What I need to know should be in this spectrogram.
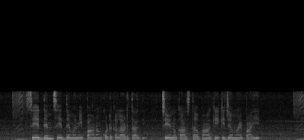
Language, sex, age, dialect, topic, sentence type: Telugu, female, 18-24, Southern, agriculture, statement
